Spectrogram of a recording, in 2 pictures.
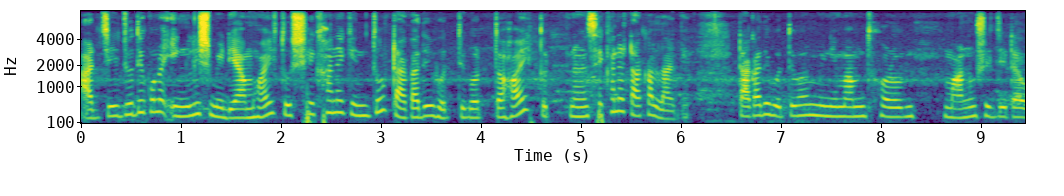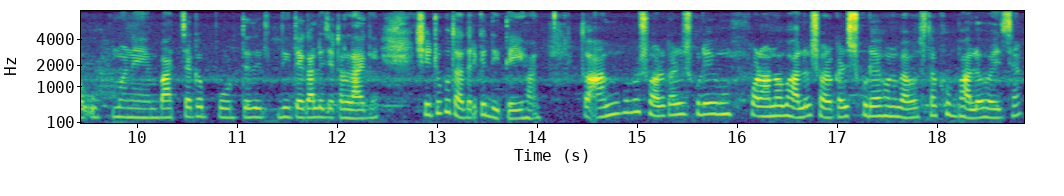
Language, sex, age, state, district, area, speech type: Bengali, female, 30-45, West Bengal, Jhargram, rural, spontaneous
